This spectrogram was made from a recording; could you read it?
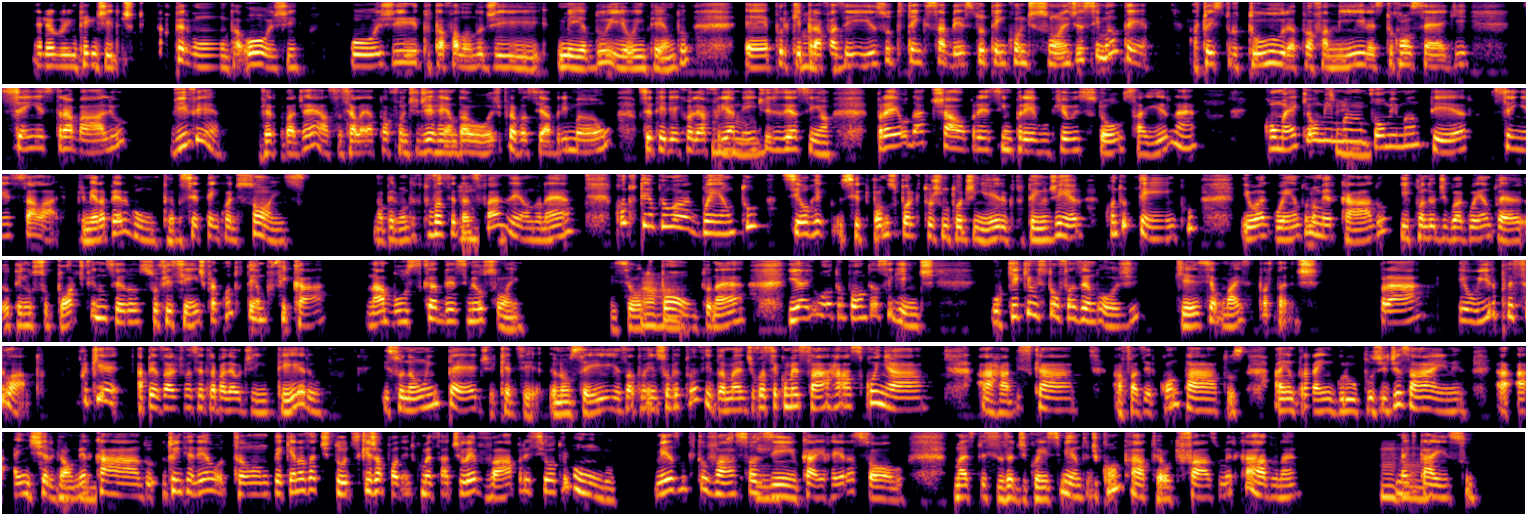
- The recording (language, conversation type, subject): Portuguese, advice, Como decidir entre seguir uma carreira segura e perseguir uma paixão mais arriscada?
- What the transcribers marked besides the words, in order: unintelligible speech; tapping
